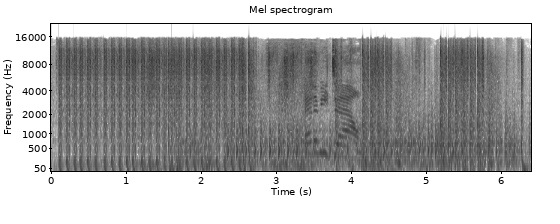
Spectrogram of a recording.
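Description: A gun fires in rapid, steady bursts.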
